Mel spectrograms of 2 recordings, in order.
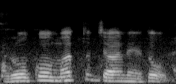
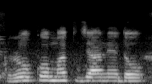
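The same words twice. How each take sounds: Both takes have the same delivery.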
